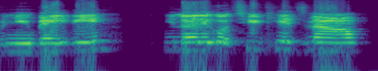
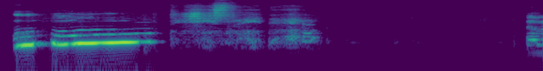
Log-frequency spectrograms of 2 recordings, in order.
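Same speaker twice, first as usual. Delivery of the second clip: whispered eavesdropper gasp; gossipy whisper; 9 semitones higher, much slower than usual. Retold or imitated. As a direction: whisper like a nosy onlooker. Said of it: "photographers were listening in".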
